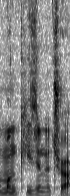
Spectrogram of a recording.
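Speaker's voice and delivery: ordinary talk, nothing marked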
